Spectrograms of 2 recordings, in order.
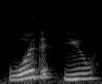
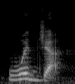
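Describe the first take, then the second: First: The word you is said in full. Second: The words blend into a reduced ja sound. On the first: "Would you help me becomes would ya?" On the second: "Instead of a ch sound, ... we are going to say ja"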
